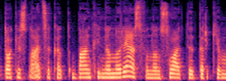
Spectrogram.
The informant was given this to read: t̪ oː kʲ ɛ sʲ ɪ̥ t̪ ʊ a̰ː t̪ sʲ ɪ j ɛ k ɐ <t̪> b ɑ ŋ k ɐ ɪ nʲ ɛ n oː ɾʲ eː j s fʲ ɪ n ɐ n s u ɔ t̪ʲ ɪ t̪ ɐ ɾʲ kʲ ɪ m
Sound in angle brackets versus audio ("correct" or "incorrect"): correct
